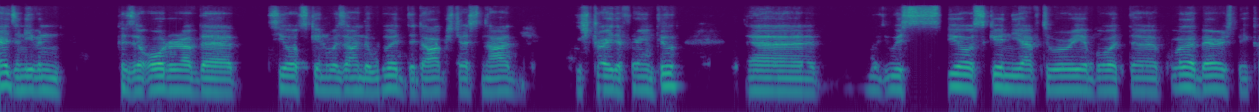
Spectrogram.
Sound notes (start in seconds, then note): none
